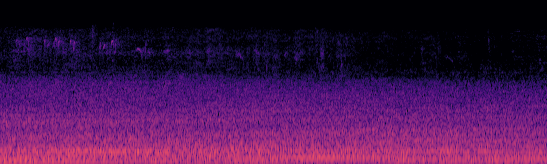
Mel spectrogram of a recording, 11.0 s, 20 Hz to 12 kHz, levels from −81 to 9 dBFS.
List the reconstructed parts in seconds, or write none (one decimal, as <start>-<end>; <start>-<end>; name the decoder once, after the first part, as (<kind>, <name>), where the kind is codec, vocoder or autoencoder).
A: 3.7-8.9 (vocoder, Vocos)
